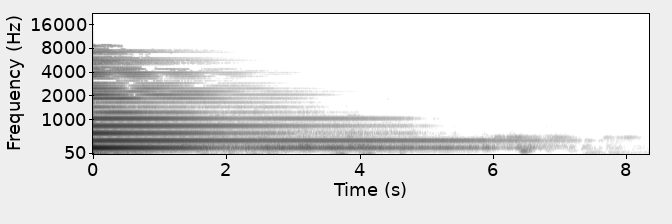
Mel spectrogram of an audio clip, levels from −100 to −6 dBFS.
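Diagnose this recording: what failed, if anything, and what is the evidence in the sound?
Across the whole clip the music sounds dull and boxed in, with nothing above 9 kHz, and sustained tones carry a swirling, fizzy smear that is plainly audible throughout. The fault sits at the codec stage and is likely AAC compression. The encoder quantised its frequency lines coarsely against a hearing model and discarded everything above the cut-off, which fits a low bitrate of around 32 kbps.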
